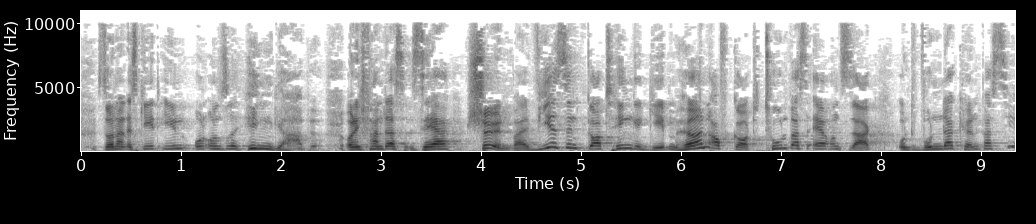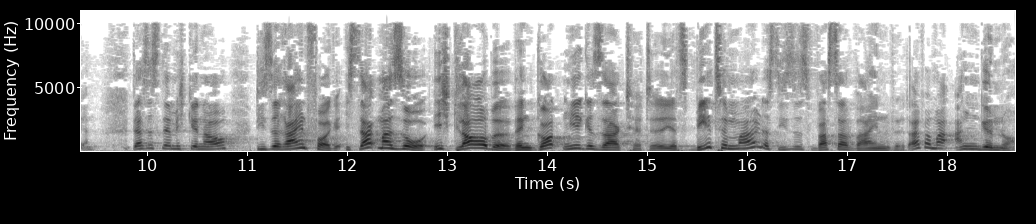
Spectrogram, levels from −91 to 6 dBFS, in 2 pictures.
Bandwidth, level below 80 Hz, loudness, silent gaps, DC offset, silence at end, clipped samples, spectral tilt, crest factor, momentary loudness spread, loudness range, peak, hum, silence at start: 10.5 kHz; -46 dBFS; -18 LUFS; none; 0.2%; 0 s; under 0.1%; -4.5 dB/octave; 18 dB; 13 LU; 9 LU; 0 dBFS; none; 0 s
